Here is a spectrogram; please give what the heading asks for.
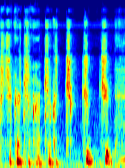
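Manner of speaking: soft voiceless clicking "chick, chick" car noise. Retold or imitated. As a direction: click out the engine sound under your breath. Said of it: "it sounds like a chick".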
